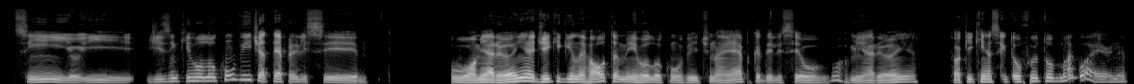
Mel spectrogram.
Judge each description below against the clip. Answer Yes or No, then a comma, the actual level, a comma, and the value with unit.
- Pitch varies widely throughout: No, average, 4.7 semitones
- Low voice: Yes, low, 110 Hz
